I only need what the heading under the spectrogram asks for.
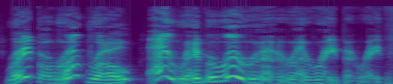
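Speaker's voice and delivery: loud, slow, botched Scooby-Doo impression; a failed cartoon dog voice, ruh-roh. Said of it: "I can't do Scooby-Doo".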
